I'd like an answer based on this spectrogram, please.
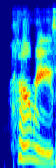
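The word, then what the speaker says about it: Hermès: because you say it Hermes I'm like oh you're right it does say Hermes why are we calling it heres you because they don't pronounce the h um Keith us how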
